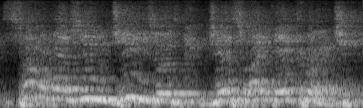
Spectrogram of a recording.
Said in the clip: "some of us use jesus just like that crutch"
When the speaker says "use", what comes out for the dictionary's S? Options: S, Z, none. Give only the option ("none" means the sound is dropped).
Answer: none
